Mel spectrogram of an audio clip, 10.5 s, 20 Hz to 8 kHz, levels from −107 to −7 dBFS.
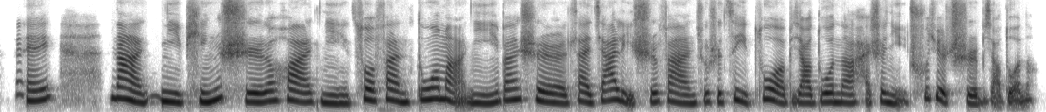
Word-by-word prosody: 诶， 260 -4 0 0.5
那 275 -6 +4 0.2
你 210 -3 +4
平 205 +6 +2
时 205 -8 +2
的 225 +1 +1
话 225 -4 +1
你 185 -4 -1
做 240 +8 +1
饭 230 -4 +1
多 250 +6 +1
吗？ 245 -3 +1
你 185 -1 0
一 205 - 0
般 240 +3 +1
是 210 -8 +1
在 195 +3 -1
家 230 +7 -1
里 220 -4 0
吃 200 - -2
饭 200 -4 -2
就 195 +2 -5
是 195 -1 -3
自 200 +6 -3
己 215 -5 0
做 215 +1 0
比 195 - -10
较 185 -3 0
多 200 +3 +1
呢， 190 -2 0
还 190 - -7
是 210 - -2
你 195 +4 -2
出 275 +7 -8
去 270 -6 +1
吃 180 -3 -2
比 210 +5 -9
较 - - -7
多 - - -3
呢？ 240 +3 -7
210 Hz, 230 characters per minute, -25 LUFS, 195-240 Hz, 0.5 s, 那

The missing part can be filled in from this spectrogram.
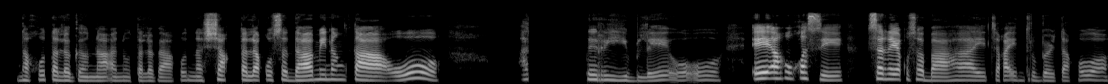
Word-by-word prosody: Naku, 195 +3 -10
talagang 185 -4 -7
na 175 0 -5
ano 175 -1 -12
talaga 170 -2 -10
ako, 190 +5 -15
na-shock 185 +3 +2
talaga 205 -2 -4
ako 205 +2 -2
sa 205 +2 +1
dami 200 +5 +2
ng 225 -1 -6
tao, 200 +5 +2 0.8
at - - -10 0.5
terible, 190 -4 -7
oo. 195 +2 -12 0.3
Eh, 275 +2 +9
ako 275 -1 +2
kasi, 210 -9 +2 0.2
sanay 245 -3 +6
ako 245 - -18
sa 225 +1 -3
bahay 185 +1 -5
'tsaka 200 0 -5
introvert 180 -3 -14
ako. 195 +2 -11
195 Hz, 140 wpm, -24 LUFS, 180-215 Hz, 0.8 s, Eh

